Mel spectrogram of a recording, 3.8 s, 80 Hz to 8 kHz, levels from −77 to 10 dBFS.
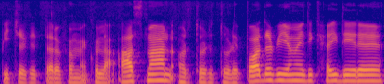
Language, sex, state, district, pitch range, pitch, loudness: Hindi, male, Himachal Pradesh, Shimla, 120-165 Hz, 150 Hz, -18 LUFS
